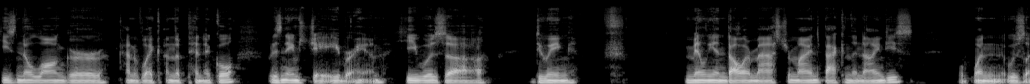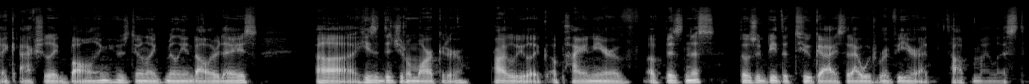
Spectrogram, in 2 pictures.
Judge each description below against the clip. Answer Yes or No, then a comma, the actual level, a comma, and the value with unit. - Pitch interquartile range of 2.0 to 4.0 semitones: Yes, narrow, 2.6 semitones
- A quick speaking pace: No, average, 195 wpm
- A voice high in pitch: No, very low, 85 Hz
